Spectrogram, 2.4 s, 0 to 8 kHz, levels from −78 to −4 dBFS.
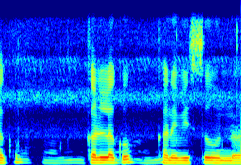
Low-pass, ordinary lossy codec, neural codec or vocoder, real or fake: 7.2 kHz; none; none; real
